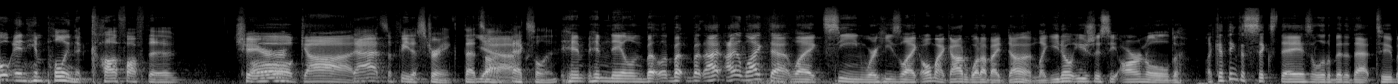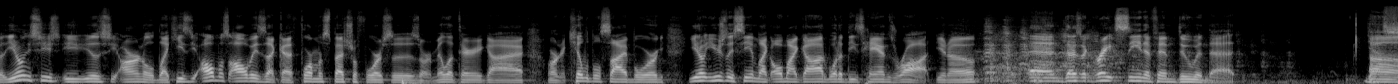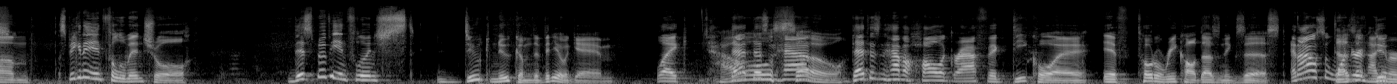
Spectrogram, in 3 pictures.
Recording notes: This kickoff pod comes to you live from Mariemont Theater in Cincinnati!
